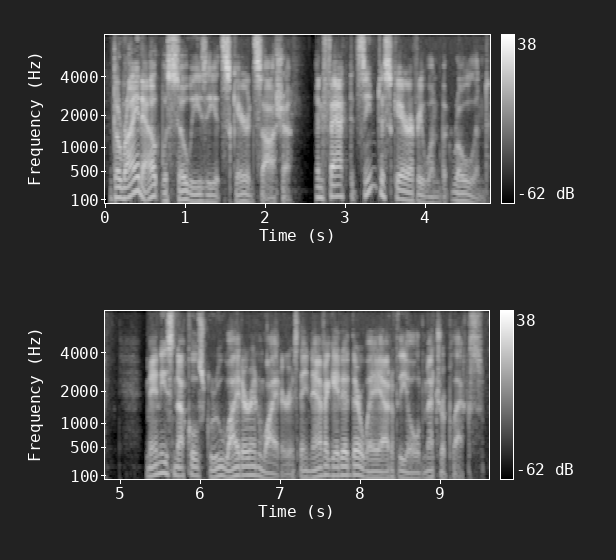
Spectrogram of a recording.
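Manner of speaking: ordinary delivery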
